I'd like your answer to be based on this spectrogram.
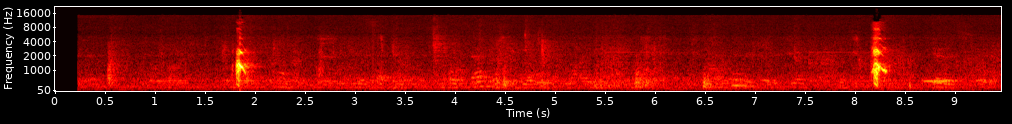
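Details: Two sharp, brief hiccup sounds about six seconds apart over quiet room noise; hiccups in a male dog.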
